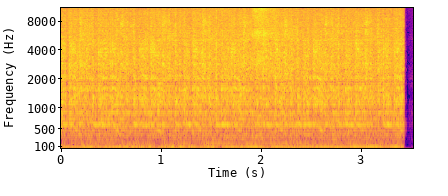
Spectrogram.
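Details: Volkswagen Vento, crank no start, oil found low and topped up, engine already knocking: engine turns over with steady churning drone but never catches, then cuts off.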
